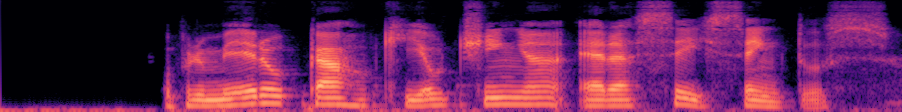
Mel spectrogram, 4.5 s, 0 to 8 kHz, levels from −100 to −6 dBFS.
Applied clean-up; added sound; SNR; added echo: neural mask model Resemble Enhance denoiser.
